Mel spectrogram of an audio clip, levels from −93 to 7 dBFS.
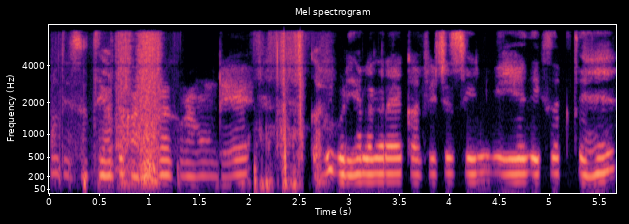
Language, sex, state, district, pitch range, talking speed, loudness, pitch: Hindi, female, Uttar Pradesh, Etah, 225-245 Hz, 200 wpm, -20 LUFS, 235 Hz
